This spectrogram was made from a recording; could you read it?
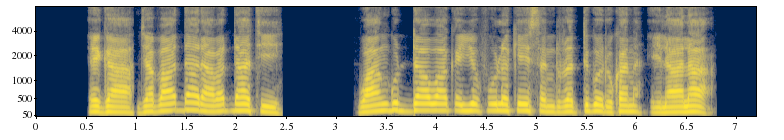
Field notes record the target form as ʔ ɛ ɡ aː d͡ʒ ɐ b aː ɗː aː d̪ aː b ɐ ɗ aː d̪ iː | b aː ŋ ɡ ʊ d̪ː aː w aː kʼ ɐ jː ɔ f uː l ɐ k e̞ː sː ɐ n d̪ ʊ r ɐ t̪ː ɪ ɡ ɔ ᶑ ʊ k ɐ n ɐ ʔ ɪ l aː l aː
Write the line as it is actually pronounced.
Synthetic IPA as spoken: ʔ ɛ ɡ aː d͡ʒ ɐ b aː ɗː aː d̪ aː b ɐ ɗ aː t̪ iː | w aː ŋ ɡ ʊ d̪ː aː w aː kʼ ɐ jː ɔ f uː l ɐ k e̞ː sː ɐ n d̪ ʊ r ɐ t̪ː ɪ ɡ ɔ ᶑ ʊ k ɐ n ɐ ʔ ɪ l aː l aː

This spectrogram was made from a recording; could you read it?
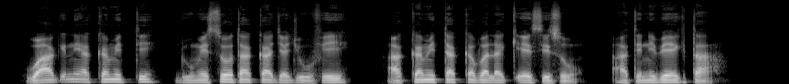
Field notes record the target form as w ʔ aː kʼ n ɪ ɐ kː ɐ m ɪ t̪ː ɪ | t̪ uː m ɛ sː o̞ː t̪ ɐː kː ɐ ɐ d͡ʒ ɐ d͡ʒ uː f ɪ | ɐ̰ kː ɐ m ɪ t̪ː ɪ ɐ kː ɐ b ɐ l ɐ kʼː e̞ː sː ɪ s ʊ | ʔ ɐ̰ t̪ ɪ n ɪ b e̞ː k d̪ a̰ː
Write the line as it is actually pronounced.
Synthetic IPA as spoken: w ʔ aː kʼ n ɪ ɐ kː ɐ m ɪ t̪ː ɪ | d̪ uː m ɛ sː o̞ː t̪ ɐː kː ɐ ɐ d͡ʒ ɐ d͡ʒ uː f ɪ | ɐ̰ kː ɐ m ɪ t̪ː ɪ ɐ kː ɐ b ɐ l ɐ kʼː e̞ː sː ɪ s ʊ | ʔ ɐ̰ t̪ ɪ n ɪ b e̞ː k t̪ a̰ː

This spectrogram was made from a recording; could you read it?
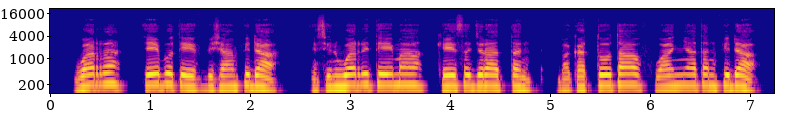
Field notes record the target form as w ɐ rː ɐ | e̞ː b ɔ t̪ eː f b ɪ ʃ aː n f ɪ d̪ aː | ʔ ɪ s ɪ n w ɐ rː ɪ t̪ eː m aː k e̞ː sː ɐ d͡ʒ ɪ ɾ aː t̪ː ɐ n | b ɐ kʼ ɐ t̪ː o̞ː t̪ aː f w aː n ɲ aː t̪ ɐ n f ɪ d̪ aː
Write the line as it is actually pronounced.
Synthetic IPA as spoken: w ɐ rː ɐ | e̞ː b ɔ t̪ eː f b ɪ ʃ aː n f ɪ d̪ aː | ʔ ɪ s ɪ n w ɐ rː ɪ t̪ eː m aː k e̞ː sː ɐ d͡ʒ ɪ ɾ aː t̪ː ɐ n | b ɐ kʼ ɐ t̪ː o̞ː t̪ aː f w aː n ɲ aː t̪ ɐ n f ɪ d̪ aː

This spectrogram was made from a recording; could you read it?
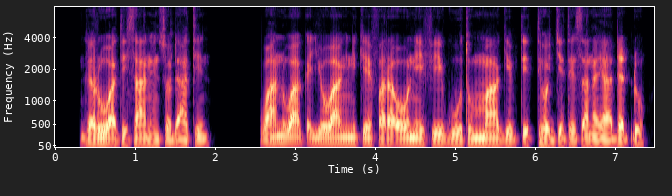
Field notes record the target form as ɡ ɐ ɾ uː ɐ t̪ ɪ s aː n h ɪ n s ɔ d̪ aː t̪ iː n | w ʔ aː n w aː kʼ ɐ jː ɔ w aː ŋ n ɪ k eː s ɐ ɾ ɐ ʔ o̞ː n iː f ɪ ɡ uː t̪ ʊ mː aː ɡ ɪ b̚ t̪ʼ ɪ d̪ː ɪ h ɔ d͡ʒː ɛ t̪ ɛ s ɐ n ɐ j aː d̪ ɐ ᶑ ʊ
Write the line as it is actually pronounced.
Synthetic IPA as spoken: ɡ ɐ ɾ uː ɐ t̪ ɪ s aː n h ɪ n s ɔ d̪ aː t̪ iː n | w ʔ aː n w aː kʼ ɐ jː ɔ w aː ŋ n ɪ k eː f ɐ ɾ ɐ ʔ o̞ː n iː f ɪ ɡ uː t̪ ʊ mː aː ɡ ɪ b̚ t̪ʼ ɪ t̪ː ɪ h ɔ d͡ʒː ɛ t̪ ɛ s ɐ n ɐ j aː d̪ ɐ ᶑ ʊ

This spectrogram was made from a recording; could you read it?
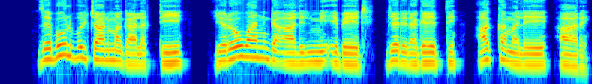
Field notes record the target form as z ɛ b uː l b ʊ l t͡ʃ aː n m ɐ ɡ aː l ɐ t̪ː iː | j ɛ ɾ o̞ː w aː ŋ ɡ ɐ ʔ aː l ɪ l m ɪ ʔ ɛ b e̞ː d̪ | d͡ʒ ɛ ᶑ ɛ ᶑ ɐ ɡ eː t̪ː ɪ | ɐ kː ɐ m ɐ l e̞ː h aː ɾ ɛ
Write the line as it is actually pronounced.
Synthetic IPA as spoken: z ɛ b uː l b ʊ l t͡ʃ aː n m ɐ ɡ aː l ɐ t̪ː iː | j ɛ ɾ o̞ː w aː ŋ ɡ ɐ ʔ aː l ɪ l m ɪ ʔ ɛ b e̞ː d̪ | d͡ʒ ɛ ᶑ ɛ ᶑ ɐ ɡ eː t̪ː ɪ | ɐ kː ɐ m ɐ l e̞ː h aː ɾ ɛ

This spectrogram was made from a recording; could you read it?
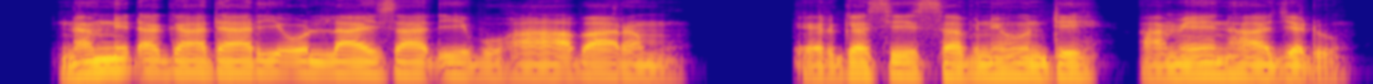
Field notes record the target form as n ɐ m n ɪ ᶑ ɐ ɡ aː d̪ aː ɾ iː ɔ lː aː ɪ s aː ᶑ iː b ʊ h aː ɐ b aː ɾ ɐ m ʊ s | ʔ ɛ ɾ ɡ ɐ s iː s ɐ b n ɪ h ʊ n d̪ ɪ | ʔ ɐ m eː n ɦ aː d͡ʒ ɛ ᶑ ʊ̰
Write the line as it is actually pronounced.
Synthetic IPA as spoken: n ɐ m n ɪ ᶑ ɐ ɡ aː d̪ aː ɾ iː ɔ lː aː ɪ s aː ᶑ iː b ʊ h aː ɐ b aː ɾ ɐ m ʊ | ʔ ɛ ɾ ɡ ɐ s iː s ɐ b n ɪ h ʊ n d̪ ɪ | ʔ ɐ m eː n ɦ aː d͡ʒ ɛ ᶑ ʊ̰

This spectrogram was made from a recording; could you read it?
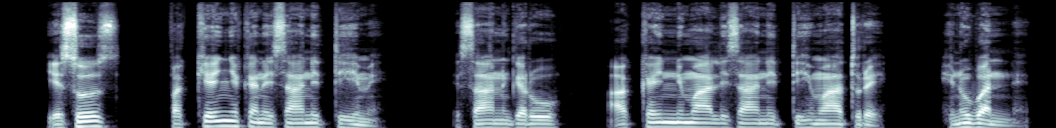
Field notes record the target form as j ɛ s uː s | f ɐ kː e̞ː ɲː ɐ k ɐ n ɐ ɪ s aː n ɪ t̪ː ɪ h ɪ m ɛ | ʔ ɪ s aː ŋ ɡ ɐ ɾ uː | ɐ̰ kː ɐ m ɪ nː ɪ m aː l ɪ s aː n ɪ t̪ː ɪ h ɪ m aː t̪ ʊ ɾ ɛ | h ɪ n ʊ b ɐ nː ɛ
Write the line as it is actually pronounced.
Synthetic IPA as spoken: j ɛ s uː s | f ɐ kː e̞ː ɲː ɐ k ɐ n ɐ ɪ s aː n ɪ t̪ː ɪ h ɪ m ɛ | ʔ ɪ s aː ŋ ɡ ɐ ɾ uː | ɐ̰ kː ɐ ɪ nː ɪ m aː l ɪ s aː n ɪ t̪ː ɪ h ɪ m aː t̪ ʊ ɾ ɛ | h ɪ n ʊ b ɐ nː ɛ

